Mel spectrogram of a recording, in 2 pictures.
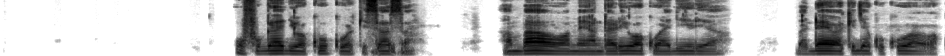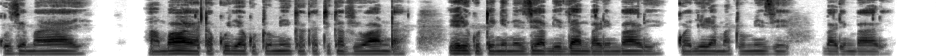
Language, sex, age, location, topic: Swahili, male, 18-24, Dar es Salaam, agriculture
